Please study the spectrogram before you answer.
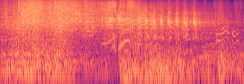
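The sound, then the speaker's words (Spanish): A station wagon crashing into a shop window, with loud, dense glass shattering and smashing that continues throughout, a sharp heavy impact midway, and scattered tinkling debris afterward. “El coche choca con una ranchera y vuelca. La ranchera se estrella en un escaparate.”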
